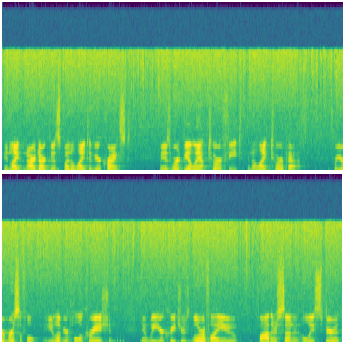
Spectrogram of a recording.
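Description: A middle-aged man leading a spoken liturgy as a pastor, reading in a measured, steady cadence at a church pulpit microphone. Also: mid-range voice, a little hiss or hum, rough recording.

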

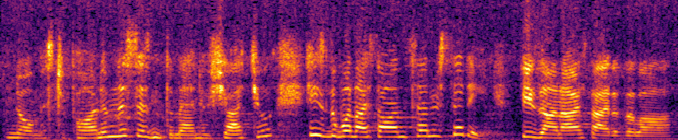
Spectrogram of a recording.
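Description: Woman playing an eager high-voiced young lady reporter. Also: expressive, fast, natural voice. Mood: reassuring. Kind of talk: 1950s radio western acting. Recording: old radio recording, faint noise.

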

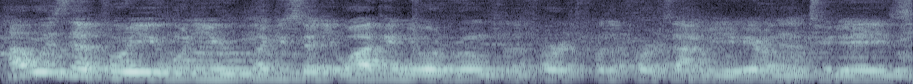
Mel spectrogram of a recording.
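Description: Male reporter, quick, higher voice, heard from a distance in a very echoey room. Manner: rambling, conversational questions. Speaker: sports reporter. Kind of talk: post-game press questions.

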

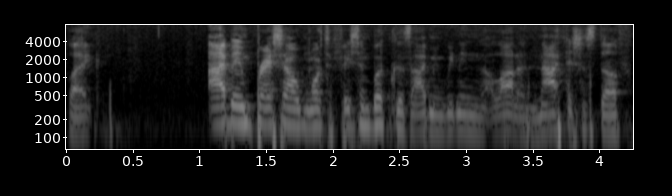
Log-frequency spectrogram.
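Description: A man's voice: mid-range voice, quick pace, background noise. A man co-hosting a casual podcast chat, rambling in a laid-back, profane way, streamed live from a phone. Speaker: podcast co-host. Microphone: phone livestream.

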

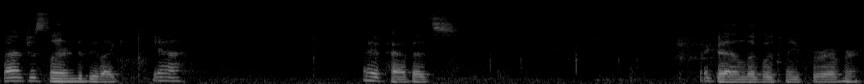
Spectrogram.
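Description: Booming-voiced man streaming a game. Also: steady tone, slow pace, long pauses, warm tone, a little hiss or hum. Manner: rambling, swears casually. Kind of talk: casual gaming stream chat.

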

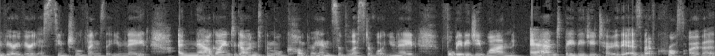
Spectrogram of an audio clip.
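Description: A woman's voice: lowish voice, fairly bright tone. Young New woman, chatty and upbeat, to-camera home vlog. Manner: chatty, upbeat, addresses viewers directly. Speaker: fitness vlogger. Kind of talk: casual talking-to-camera vlog. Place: living room at home.

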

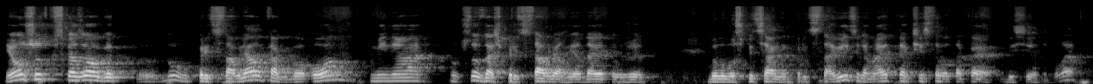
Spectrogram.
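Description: A man's voice: medium pitch, expressive, darkish tone. Older man, hesitant, echoey room. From Azerbaijan. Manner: measured, hesitant storyteller. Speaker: guest, former foreign minister. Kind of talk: casual interview over video call. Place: room at home, indoors. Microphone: webcam on video call. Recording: echoey room over webcam.

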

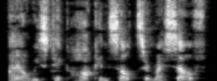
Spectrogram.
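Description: A man voicing a flippant, petulant young English gentleman with an airy, affected, dismissive manner in an audiobook story. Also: fairly high pitch, moderate pace, slightly rough, pitched above the performer's own voice.

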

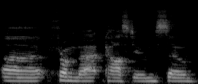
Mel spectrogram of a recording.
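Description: A man's voice: fairly high pitch, little pitch movement, slow, a little mellow. A young man, a voice actor, casually explaining himself on a group video call. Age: young adult. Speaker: voice actor in a cast Q&A.

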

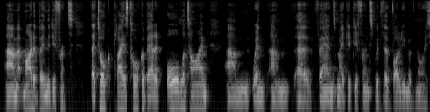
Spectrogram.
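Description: An Australian man with a croaky, lower-pitched voice, talking on a podcast. He is fired up and ranting, and his words tumble out in bursts. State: croaky from screaming. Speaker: podcast panelist. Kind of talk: casual sports podcast chat.

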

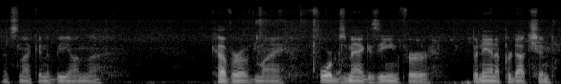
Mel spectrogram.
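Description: A man giving a relaxed, rambling tour of his farm by a creek, filmed on a handheld camera outdoors. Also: low voice, normal speed, slight background noise. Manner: rambling, relaxed, self-deprecating with restarts. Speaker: farm vlogger. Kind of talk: casual walk-and-talk farm tour.

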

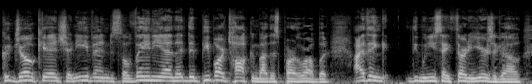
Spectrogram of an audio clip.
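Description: A man's voice: a little high, fast. A man co-hosting a radio talk show in a studio, playful and self-deprecating, often cutting in. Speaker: co-host. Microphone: studio boom mic.

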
